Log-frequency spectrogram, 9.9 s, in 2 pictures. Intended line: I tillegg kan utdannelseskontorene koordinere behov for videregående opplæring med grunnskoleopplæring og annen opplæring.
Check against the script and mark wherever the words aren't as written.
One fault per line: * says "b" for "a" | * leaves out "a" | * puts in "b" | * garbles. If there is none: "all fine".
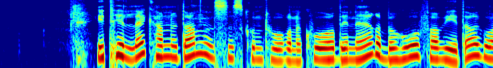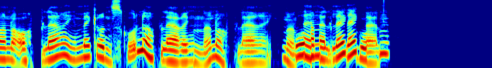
* leaves out "og"
* garbles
